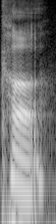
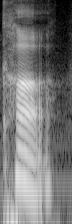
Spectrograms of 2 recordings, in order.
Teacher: The second consonant is the aspirated form of the previous one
